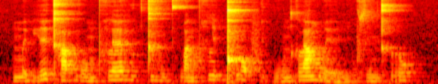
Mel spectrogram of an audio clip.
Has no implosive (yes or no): yes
